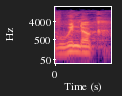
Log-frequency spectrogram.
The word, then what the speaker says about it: Windhoek: Oh, of course, my very good friend, Queen, the mayor of Windhoek, Namibia. They say Windhoek. We need to learn how to pronounce it.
